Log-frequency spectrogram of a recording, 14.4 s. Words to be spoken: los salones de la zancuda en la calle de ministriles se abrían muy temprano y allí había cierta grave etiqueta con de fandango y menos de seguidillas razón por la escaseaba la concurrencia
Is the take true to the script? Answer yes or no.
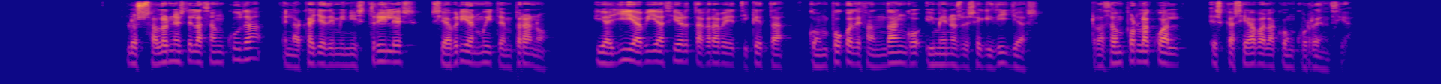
no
